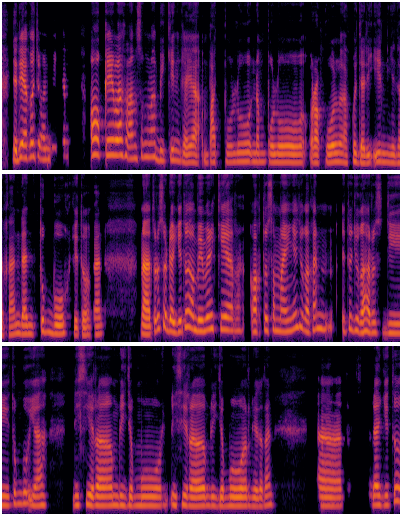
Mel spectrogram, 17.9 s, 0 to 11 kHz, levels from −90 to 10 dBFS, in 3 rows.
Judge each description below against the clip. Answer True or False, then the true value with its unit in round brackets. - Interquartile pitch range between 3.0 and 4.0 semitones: False (4.7 semitones)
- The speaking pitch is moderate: True (180 Hz)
